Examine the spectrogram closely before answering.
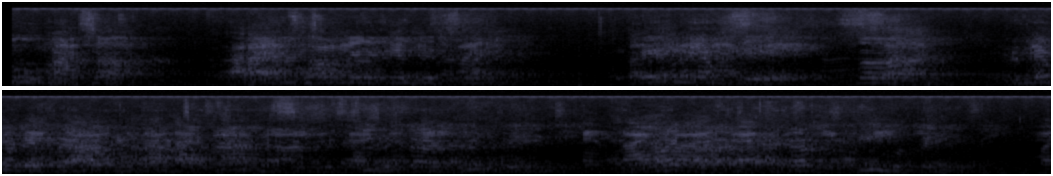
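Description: A man reads aloud steadily through a microphone in a large echoing hall.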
